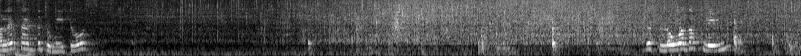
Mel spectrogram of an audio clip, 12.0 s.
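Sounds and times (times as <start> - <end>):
tomatoes sizzling in oil: 0.0 - 12.0
wooden spatula knocking pan: 10.9 - 12.0.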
